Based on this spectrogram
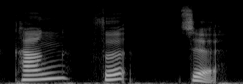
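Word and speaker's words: Kung Fu Zi (孔夫子): Kung Fu. Zi.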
